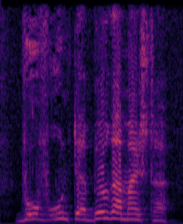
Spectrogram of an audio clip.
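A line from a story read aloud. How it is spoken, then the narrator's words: Calling out. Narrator (German): Er rief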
